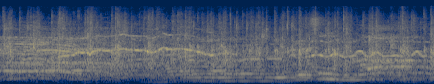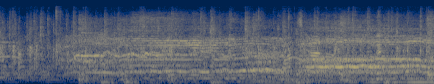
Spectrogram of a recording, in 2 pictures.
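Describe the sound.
A crowd breaks into a sustained round of applause, with steady clapping and cheering voices mixed in, staying loud throughout and swelling further after the midpoint.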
